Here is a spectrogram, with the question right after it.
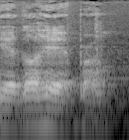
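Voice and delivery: ordinary delivery

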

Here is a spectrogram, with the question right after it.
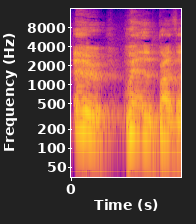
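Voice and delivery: put-on posh, upper-class, posher-sounding delivery. Mimicking a brother who sounds far posher than his sibling, in a posh voice. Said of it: "why is this brother so much posher sounding".

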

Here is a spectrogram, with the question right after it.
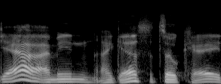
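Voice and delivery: put-on lukewarm, unconvinced, noncommittal tone. Retelling an answer to an angry inmate: imitating a half-hearted answer. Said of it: "one of those half-hearted answers".

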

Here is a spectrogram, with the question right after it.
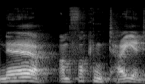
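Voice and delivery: put-on British accent. Podcast hosts playing a bit, answering an offer of tea, fake british accent. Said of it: "mas tu tiveste em que cidade britânica?".

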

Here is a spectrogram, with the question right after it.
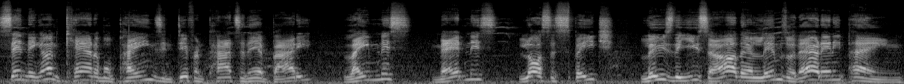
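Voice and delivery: put-on amateur Australian accent. Reading out a quote about Obeah torments in a put-on Australian accent. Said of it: "That's the best Australian accent I can do".

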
